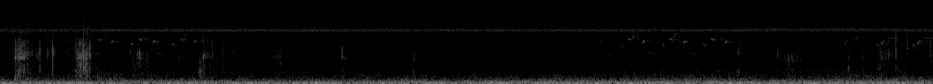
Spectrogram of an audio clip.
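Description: Steady high-pitched insect drone throughout, with birds chirping twice (about a second in and again around six seconds in). Footsteps crunch on a dirt trail near the start and again near the end, over a steady low rumble.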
